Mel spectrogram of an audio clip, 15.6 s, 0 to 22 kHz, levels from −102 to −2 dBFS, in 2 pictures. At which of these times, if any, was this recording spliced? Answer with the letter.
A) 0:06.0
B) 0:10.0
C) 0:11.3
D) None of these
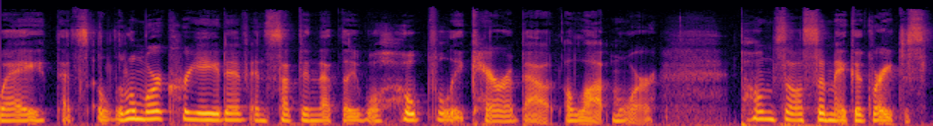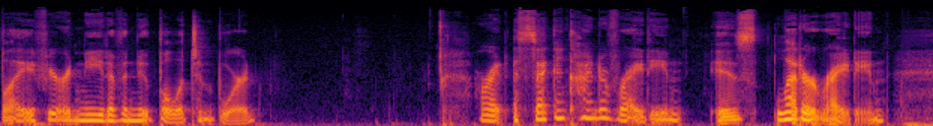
D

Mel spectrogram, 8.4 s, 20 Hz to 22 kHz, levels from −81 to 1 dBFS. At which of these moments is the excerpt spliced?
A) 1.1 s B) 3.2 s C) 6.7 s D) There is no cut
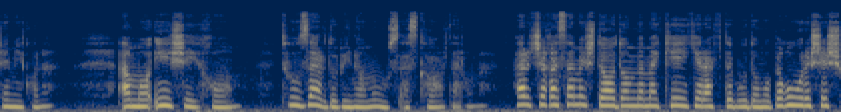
D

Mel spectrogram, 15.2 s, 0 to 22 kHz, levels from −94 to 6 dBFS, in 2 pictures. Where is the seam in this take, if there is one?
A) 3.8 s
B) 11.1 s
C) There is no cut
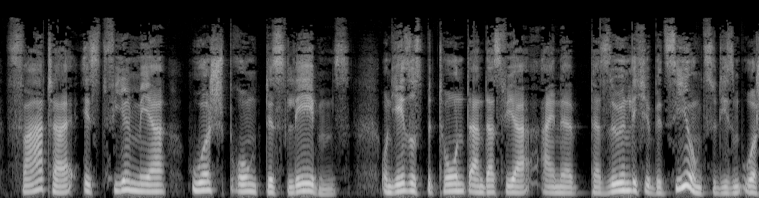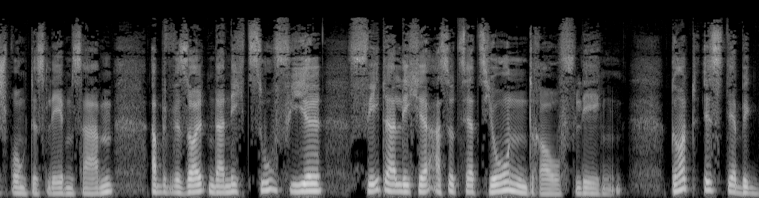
B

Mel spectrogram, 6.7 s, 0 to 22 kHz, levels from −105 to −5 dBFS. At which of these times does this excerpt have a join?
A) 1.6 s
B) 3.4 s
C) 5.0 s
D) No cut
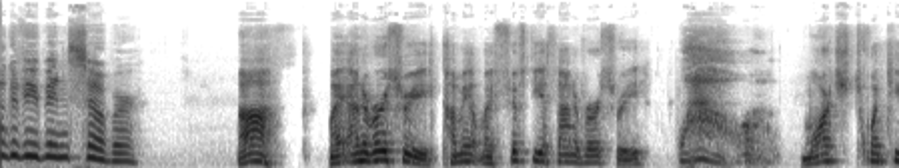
D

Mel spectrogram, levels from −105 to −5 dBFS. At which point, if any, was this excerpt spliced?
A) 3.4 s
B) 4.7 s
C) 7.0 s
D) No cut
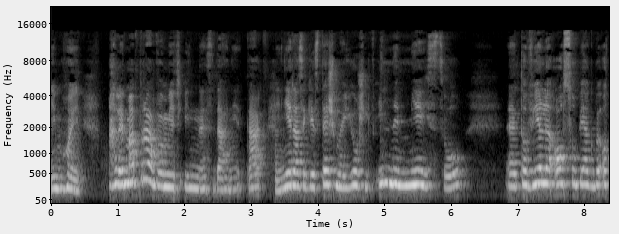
A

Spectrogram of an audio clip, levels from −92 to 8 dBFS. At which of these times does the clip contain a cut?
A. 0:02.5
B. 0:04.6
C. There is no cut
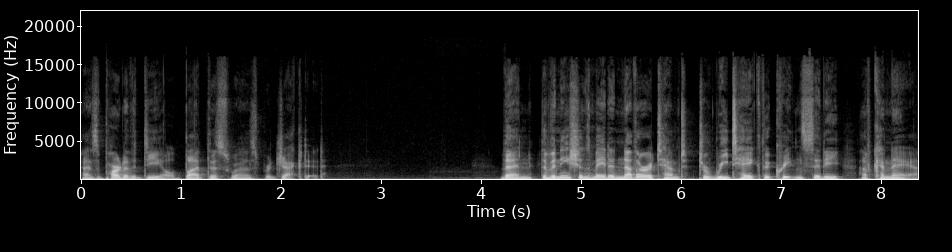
B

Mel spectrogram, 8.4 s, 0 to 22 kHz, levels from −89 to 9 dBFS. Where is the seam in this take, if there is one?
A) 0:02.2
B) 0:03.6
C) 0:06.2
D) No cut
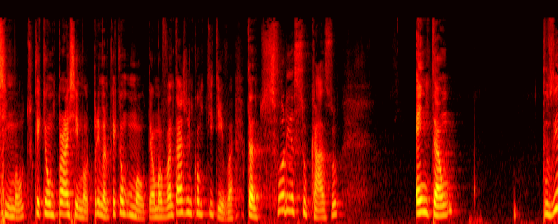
B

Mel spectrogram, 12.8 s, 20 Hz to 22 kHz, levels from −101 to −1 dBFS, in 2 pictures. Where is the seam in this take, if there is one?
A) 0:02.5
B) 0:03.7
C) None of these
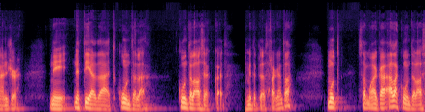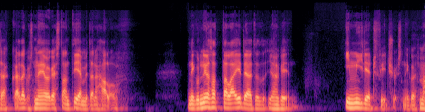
B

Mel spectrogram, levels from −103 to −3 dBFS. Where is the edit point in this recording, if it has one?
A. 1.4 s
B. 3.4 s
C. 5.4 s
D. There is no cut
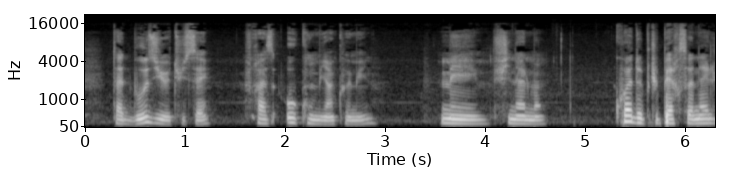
B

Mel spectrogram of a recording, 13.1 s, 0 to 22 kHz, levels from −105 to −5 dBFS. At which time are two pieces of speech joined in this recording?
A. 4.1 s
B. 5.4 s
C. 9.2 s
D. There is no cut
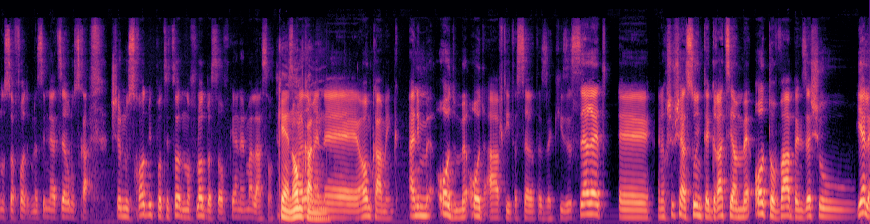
A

